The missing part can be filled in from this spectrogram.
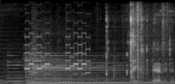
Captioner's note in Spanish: Suena el celular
